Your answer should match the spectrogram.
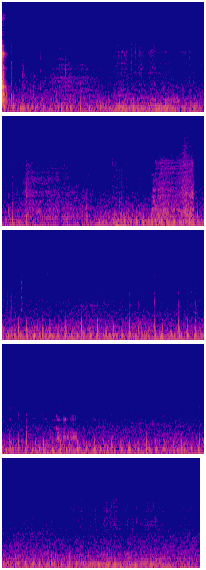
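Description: Faint, low, fluttering rumble of a paint spinner turning with a poured canvas on it, a little stronger from about a third of the way in.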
